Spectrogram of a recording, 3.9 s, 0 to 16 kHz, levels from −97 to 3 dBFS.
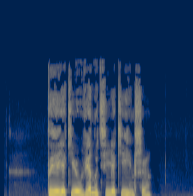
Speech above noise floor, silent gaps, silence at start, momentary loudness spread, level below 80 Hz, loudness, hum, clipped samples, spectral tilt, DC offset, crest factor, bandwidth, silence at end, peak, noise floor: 54 dB; none; 0.95 s; 13 LU; -76 dBFS; -21 LUFS; none; under 0.1%; -4.5 dB/octave; under 0.1%; 18 dB; 11 kHz; 0.9 s; -6 dBFS; -73 dBFS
